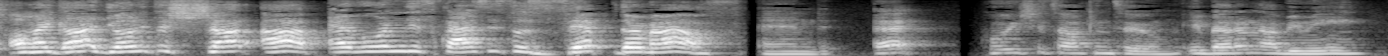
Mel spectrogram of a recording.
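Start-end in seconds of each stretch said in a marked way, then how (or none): 0.1-3.7 high, loud outburst; fed-up scolding. Acted. Student telling class to shut up, angry scolding. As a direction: yell at the room to hush.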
